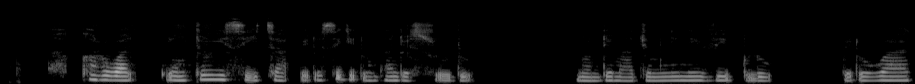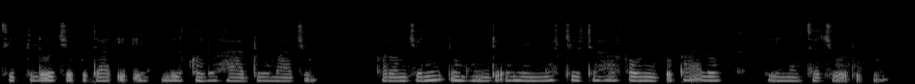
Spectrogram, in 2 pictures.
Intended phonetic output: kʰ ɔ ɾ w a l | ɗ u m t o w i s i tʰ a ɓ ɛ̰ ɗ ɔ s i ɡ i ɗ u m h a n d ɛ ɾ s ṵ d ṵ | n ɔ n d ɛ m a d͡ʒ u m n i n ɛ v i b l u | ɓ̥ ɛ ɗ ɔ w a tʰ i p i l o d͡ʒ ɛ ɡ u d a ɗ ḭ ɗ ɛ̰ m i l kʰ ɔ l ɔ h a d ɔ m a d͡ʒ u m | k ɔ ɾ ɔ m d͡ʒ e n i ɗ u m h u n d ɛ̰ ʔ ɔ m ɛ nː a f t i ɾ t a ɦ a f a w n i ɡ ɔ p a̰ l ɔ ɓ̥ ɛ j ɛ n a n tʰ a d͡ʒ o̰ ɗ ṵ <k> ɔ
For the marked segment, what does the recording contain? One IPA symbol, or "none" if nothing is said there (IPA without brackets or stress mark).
ɡ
